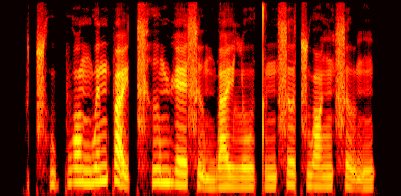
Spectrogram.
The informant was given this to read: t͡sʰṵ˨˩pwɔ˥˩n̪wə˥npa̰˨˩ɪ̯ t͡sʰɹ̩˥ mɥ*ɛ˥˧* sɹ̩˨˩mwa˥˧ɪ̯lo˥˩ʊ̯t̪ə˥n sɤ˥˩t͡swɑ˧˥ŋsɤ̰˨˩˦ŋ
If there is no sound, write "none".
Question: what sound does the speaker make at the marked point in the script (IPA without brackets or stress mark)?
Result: ɛ˧˥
